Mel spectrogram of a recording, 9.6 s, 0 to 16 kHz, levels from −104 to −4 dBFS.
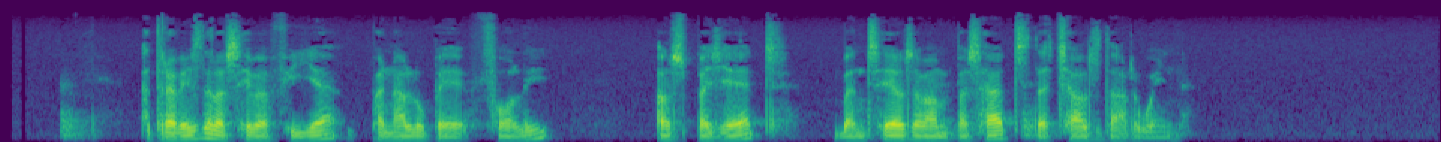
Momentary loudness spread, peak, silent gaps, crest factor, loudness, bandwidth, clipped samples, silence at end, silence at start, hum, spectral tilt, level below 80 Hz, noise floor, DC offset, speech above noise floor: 17 LU; -4 dBFS; none; 22 dB; -24 LUFS; 11 kHz; under 0.1%; 1.8 s; 0.4 s; none; -4.5 dB/octave; -58 dBFS; -68 dBFS; under 0.1%; 44 dB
